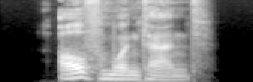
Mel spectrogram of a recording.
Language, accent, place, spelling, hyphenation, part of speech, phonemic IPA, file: German, Germany, Berlin, aufmunternd, auf‧mun‧ternd, verb / adjective, /ˈaʊ̯fˌmʊntɐnt/, De-aufmunternd.ogg
- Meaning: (verb) present participle of aufmuntern; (adjective) cheery, encouraging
